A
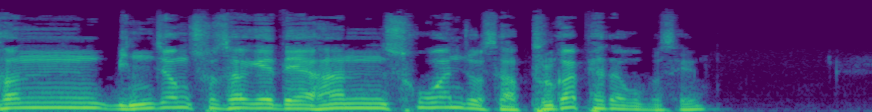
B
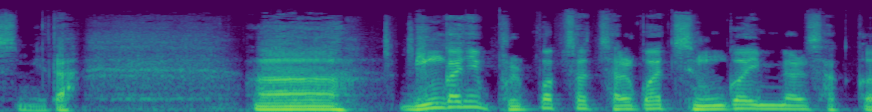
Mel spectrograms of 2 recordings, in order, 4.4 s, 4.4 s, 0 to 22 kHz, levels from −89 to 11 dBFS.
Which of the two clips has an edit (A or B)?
B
